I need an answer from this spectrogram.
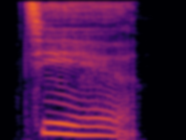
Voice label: "戒", Chinese

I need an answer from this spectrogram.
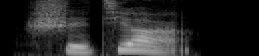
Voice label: "使劲儿", Chinese

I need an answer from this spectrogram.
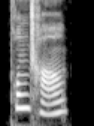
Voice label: "通常", Chinese

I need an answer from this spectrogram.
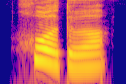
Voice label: "获得", Chinese

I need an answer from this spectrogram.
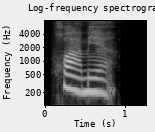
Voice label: "画面", Chinese

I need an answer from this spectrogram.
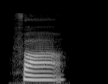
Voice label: "发", Chinese

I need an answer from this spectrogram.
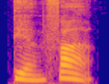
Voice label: "典范", Chinese

